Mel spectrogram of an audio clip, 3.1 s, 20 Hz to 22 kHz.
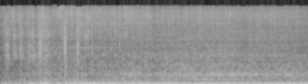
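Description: The piston engine of a Cessna 180 light aircraft sputters and catches, then settles into a loud, steady, rumbling drone. No voices are heard.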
